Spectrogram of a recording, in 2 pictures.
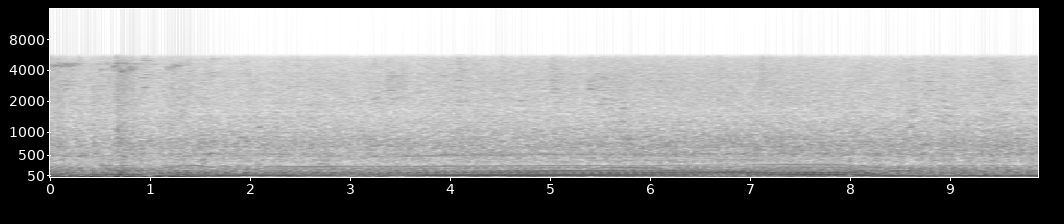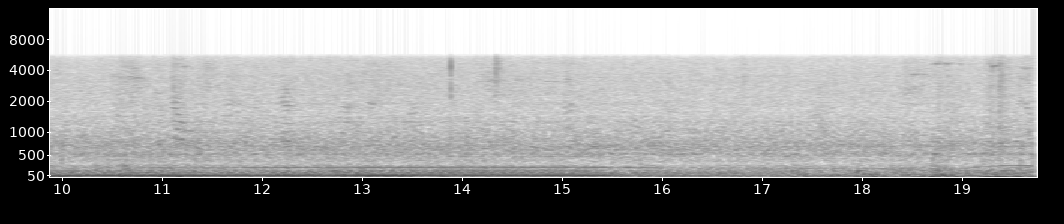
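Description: Windows and fittings rattle inside a moving bus.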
